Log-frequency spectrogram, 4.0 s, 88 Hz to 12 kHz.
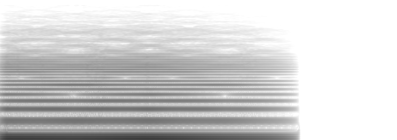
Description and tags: A synthesized cello sound created through AudioSauna. I'm not sure I'll ever find a use for it, so maybe you will. No claims on realism; that is in the eye of the beholder. This is the note C sharp in octave 2.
